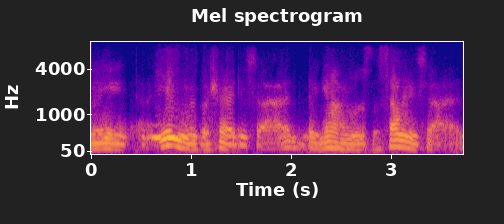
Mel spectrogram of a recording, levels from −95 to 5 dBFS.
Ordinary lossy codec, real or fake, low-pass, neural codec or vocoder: Opus, 16 kbps; fake; 7.2 kHz; codec, 16 kHz, 1 kbps, FreqCodec, smaller model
